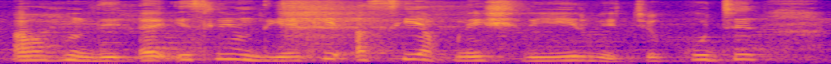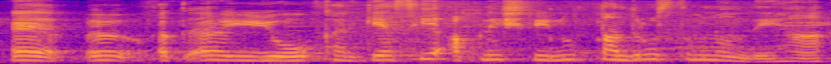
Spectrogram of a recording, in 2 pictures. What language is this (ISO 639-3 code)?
pan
